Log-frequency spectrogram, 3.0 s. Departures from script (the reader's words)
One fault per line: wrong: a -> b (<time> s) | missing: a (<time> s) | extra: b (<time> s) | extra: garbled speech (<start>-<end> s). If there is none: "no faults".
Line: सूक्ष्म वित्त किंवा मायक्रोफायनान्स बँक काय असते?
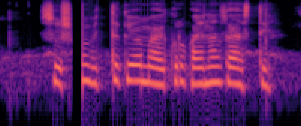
missing: बँक (2.3 s)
